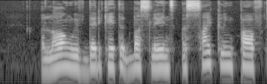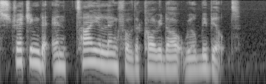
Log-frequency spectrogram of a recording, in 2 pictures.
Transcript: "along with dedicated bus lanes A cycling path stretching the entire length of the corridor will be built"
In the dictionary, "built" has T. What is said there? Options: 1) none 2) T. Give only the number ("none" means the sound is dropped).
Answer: 2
